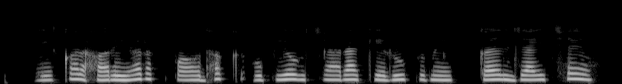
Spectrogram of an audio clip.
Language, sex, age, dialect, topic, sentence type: Maithili, female, 25-30, Eastern / Thethi, agriculture, statement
